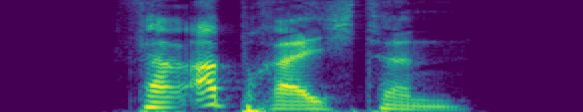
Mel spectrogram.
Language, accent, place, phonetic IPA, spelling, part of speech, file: German, Germany, Berlin, [fɛɐ̯ˈʔapˌʁaɪ̯çtn̩], verabreichten, adjective / verb, De-verabreichten.ogg
- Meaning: inflection of verabreicht: 1. strong genitive masculine/neuter singular 2. weak/mixed genitive/dative all-gender singular 3. strong/weak/mixed accusative masculine singular 4. strong dative plural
